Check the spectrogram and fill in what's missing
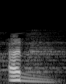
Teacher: هذه الخنة التي تسمعها هي بسبب حبس الجزء الذي يخرج من الخيشوم · والنون لها نصفان، نصف لساني في النطق، نصف لساني وهو طرف اللسان مع ما يحاذي من اللثة العليا، ونصف خيشومي، لأنك إذا سددت الأنف عند نطقك للنون فسوف ينحبس الصوت. · Term: الغنة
